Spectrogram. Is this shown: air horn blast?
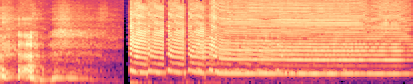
yes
